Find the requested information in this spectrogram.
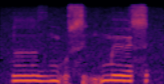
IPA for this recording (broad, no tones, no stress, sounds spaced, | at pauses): lː i̤ m ṵ s ḭ m ɪː s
